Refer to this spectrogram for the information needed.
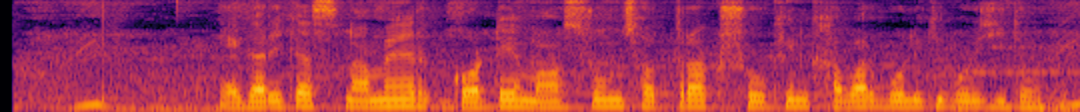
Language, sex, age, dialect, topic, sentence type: Bengali, male, 18-24, Western, agriculture, statement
